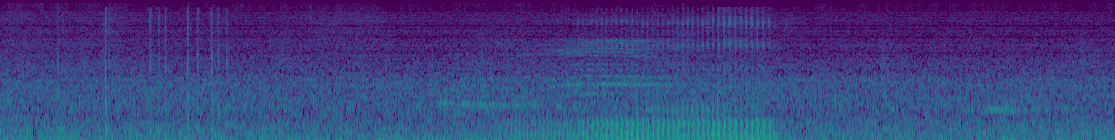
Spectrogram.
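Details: Snoring.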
